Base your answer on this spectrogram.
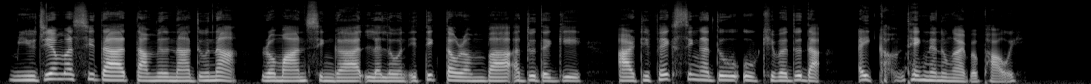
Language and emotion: Manipuri, happy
